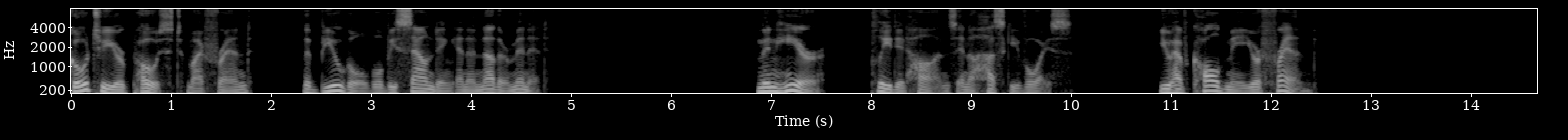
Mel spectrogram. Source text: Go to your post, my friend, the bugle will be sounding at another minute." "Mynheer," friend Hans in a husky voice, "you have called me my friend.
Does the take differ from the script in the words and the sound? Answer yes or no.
yes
